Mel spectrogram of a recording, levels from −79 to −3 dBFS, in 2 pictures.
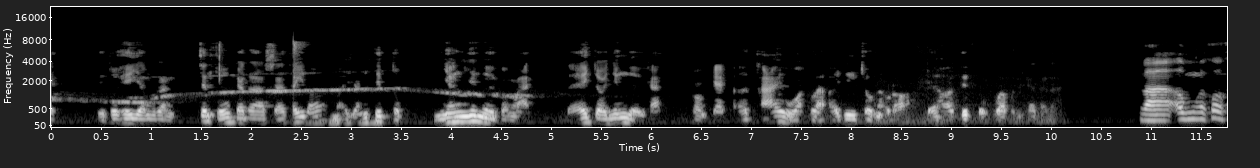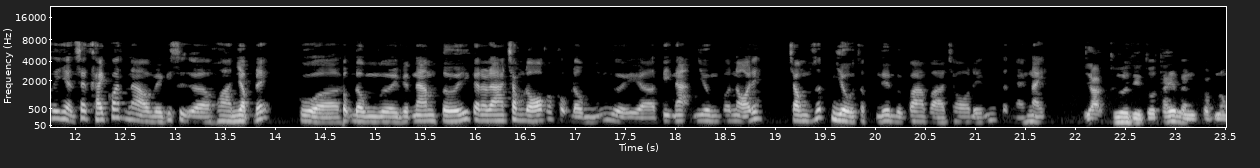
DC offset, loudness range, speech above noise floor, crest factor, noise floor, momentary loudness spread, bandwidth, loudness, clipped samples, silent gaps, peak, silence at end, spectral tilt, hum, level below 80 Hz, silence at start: under 0.1%; 4 LU; 53 dB; 20 dB; -76 dBFS; 11 LU; 8.2 kHz; -23 LUFS; under 0.1%; none; -4 dBFS; 0 s; -6 dB/octave; none; -76 dBFS; 0 s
